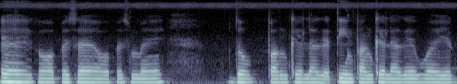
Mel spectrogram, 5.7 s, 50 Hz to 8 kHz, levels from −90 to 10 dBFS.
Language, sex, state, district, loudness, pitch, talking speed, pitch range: Hindi, male, Chhattisgarh, Bilaspur, -16 LUFS, 125 Hz, 145 wpm, 125-130 Hz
